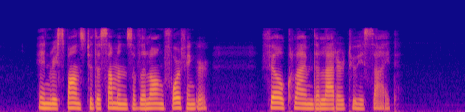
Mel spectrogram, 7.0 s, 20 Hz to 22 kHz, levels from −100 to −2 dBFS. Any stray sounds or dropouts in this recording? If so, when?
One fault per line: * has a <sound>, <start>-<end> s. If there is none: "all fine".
all fine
